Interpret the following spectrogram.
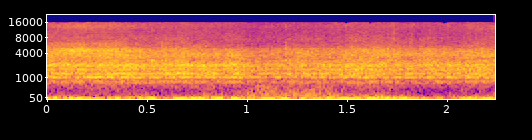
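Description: Wind rushing over a clip-on lavalier microphone on a rider of a moving road bike, heard as a steady low rumble, mixed with the tyres running on asphalt.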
